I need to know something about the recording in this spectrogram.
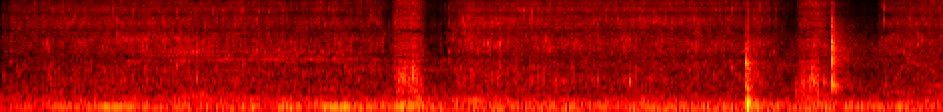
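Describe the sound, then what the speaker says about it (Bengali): Water trickles gently and steadily into a potted cutting of a Gondhoraj lemon, a soft, continuous pour with a couple of faint clinks, close by and without speech. "দেখেন আমি এখনও জল দিয়ে যাচ্ছি।"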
